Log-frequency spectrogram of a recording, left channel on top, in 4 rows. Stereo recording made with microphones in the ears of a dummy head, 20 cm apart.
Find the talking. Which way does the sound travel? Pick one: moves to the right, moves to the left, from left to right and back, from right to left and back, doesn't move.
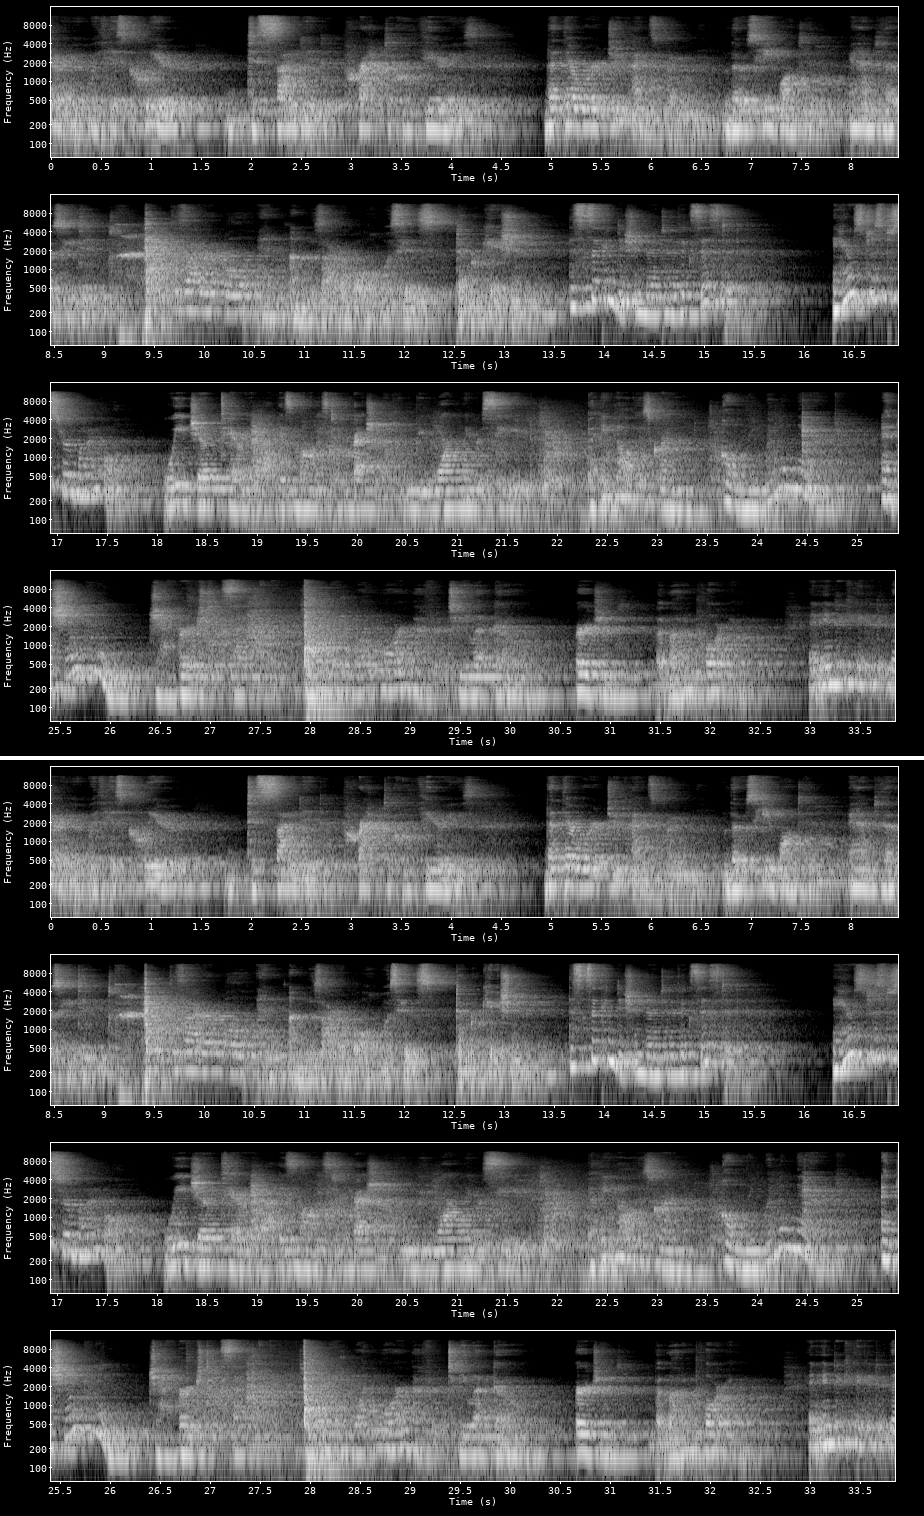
from right to left and back.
